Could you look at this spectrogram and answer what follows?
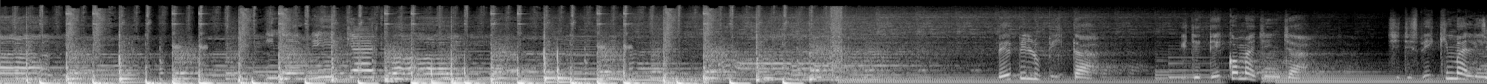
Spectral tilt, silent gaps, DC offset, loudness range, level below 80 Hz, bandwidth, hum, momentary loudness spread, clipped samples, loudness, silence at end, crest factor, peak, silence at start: -5 dB/octave; none; under 0.1%; 10 LU; -14 dBFS; 17 kHz; none; 15 LU; under 0.1%; -14 LUFS; 0 s; 12 dB; 0 dBFS; 0 s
